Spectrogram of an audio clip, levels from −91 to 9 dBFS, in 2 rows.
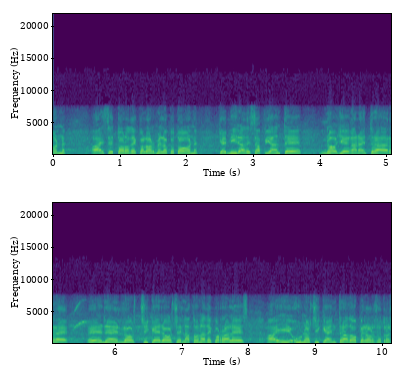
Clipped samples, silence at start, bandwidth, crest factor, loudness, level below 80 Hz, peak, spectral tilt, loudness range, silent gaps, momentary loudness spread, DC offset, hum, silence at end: under 0.1%; 0 s; 8 kHz; 12 dB; -19 LUFS; -58 dBFS; -6 dBFS; -4 dB/octave; 1 LU; none; 5 LU; under 0.1%; none; 0 s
